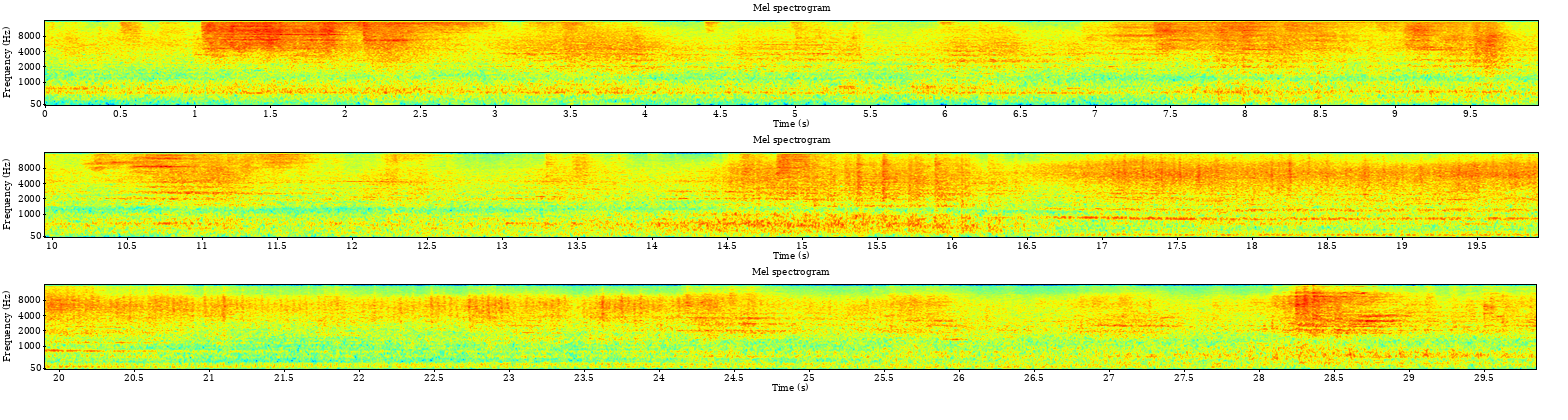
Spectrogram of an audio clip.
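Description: Norfolk Southern double-stack intermodal freight train passing close by: a steady rolling rumble with steel wheels clicking over rail joints. A thin wheel squeal comes in at times.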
